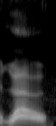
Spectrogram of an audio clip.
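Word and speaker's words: ו: It's called wow, okay? And but this is pronounced wa or that, if you will, okay? Well, according to biblical Hebrew, it's really with a W sound, okay? But you can pronounce it in either way.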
